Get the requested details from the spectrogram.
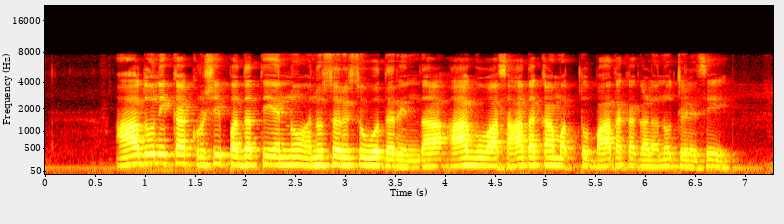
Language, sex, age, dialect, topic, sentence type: Kannada, male, 31-35, Mysore Kannada, agriculture, question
